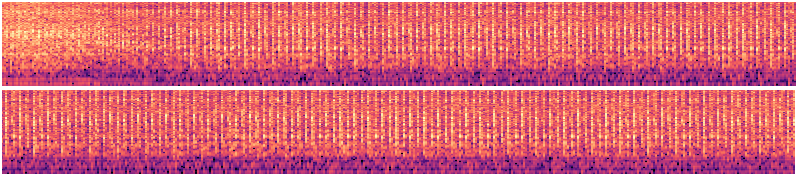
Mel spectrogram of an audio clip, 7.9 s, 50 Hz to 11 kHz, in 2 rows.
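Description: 2004 Volkswagen Passat TDI turbodiesel engine dropping back from a held rev to idle within the first second, then idling steadily with a fast, even ticking.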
